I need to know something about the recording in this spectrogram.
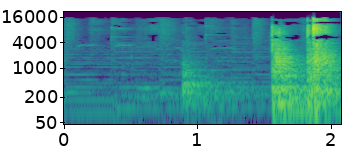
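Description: Soft background music, with a light knock about a second in and a louder thud about one and a half seconds in that fades out slowly.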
